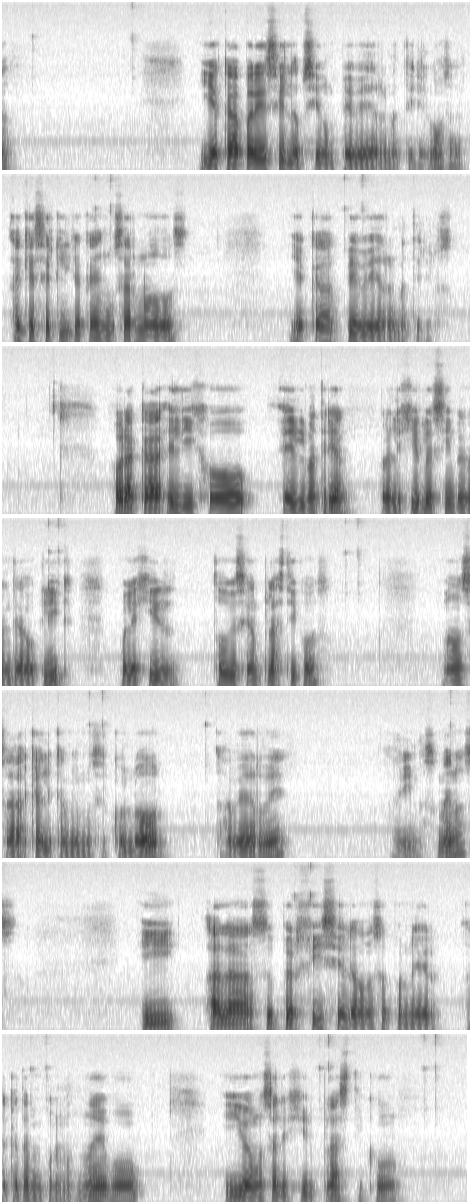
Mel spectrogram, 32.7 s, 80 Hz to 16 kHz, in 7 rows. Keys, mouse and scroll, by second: 0.3 click, 5.6 click, 6.5-7.1 scroll down 1, 8.1 click, 9.1-9.4 scroll down 1, 14.6 click, 17.5 click, 19.6 click, 20.8-23.4 drag, 26.4 right click, 28.4 click, 31.3 click, 32.3 click.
